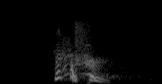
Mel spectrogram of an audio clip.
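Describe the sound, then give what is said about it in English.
A single sneeze bursts out abruptly, loud and breathy with a brief voiced tail, then fades into quiet room tone. “Excuse me, I'm just about to sneeze.”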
